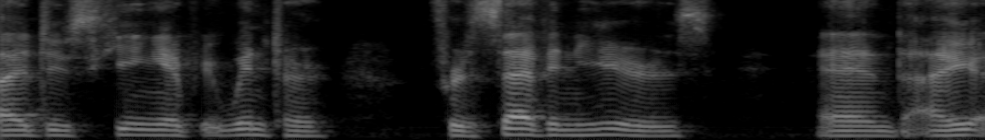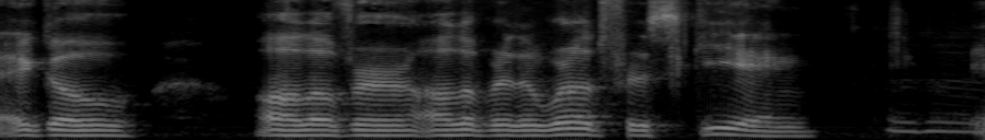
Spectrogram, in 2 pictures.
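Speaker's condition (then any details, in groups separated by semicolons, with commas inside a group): Cerebral palsy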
